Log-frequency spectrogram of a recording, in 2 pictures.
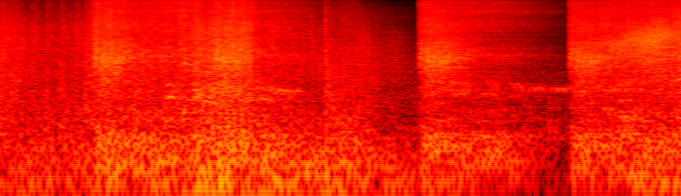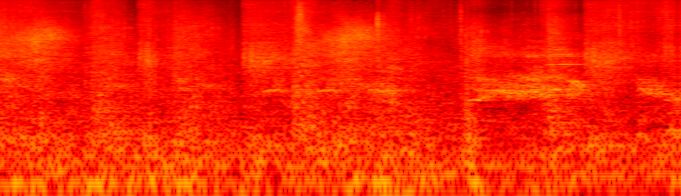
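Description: A video game flamethrower roars in bursts.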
